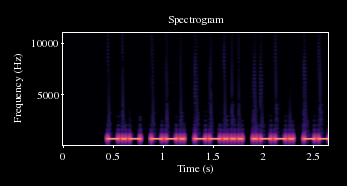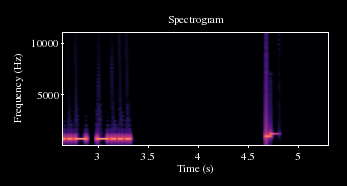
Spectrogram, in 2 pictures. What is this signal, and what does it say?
Morse code, heard as a keyed tone, about 34 wpm, 700 Hz. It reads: KG7PQB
